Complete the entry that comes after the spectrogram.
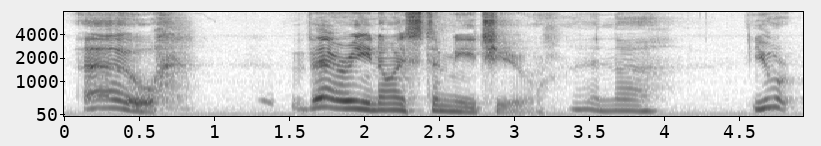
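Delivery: a jovial monarch sizing up a guest; king's voice. Acted. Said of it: "he just looks you over and he says".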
